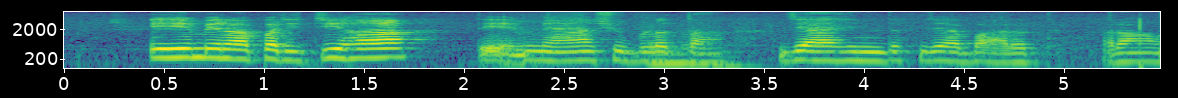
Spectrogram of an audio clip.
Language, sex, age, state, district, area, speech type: Dogri, female, 45-60, Jammu and Kashmir, Samba, urban, spontaneous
